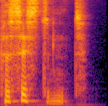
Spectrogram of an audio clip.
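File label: "persistent", British English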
